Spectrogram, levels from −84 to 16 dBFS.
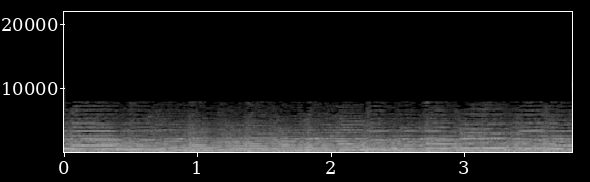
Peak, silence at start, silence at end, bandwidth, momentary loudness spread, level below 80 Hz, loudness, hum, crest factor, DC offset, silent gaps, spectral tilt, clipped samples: -8 dBFS; 0 s; 0 s; 8.4 kHz; 2 LU; -58 dBFS; -21 LUFS; none; 12 dB; 0.2%; none; -5.5 dB/octave; under 0.1%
